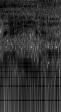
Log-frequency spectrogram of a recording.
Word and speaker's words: Lego: Yeah, so it's called Lego Odyssey, and I did it in Paris, and in French it's Lego. Lego is like how you say ego in French. So, but you pronounce it Lego.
